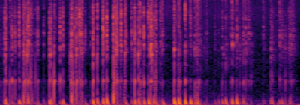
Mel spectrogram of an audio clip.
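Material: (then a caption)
Plastic. A small, hollow, empty white plastic bowl with a ribbed surface is tapped and scratched with fingernails on its bottom and sides. The result is a quick, uneven run of short, dull, low-pitched taps that die away almost at once, mixed with faint bright scratching.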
